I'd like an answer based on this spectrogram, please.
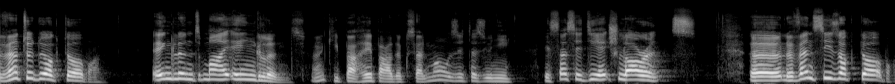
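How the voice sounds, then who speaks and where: A middle-aged man, a literature professor, giving a lively lecture with ironic asides and frequent hesitations. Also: fairly high pitch.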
